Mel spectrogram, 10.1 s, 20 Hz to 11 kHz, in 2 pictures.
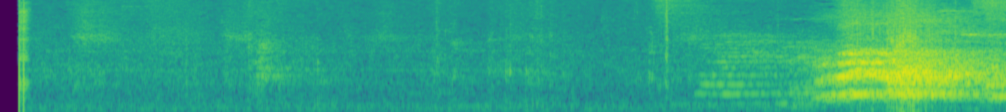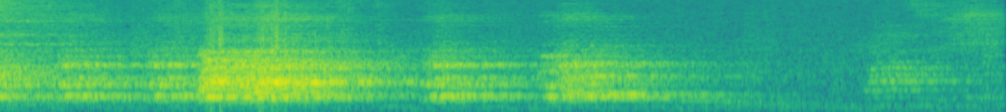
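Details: Several dogs barking at a dog boarding facility called The Barking Lot, recorded 29 December 2014; loud overlapping harmonic barks and yips cluster from about four seconds onward, with quiet murmuring voices earlier.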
